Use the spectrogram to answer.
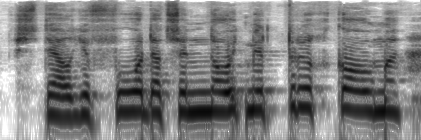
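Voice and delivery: high, plaintive little cat voice near tears; frightened kitten wailing to itself; crying kitten. A narrator's reading. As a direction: whimper it like a lost kitten. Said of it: "huilde hij".

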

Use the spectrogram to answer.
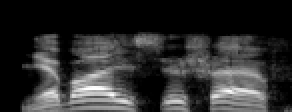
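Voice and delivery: high, loud reassuring call; cheerful shout. A narrator's reading. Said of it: "крикнул ему Люка". (бодрый выкрик)

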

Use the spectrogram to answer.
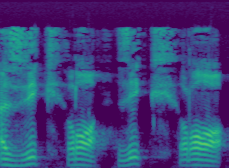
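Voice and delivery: الذكرى broken by a puff of air after k; breath on the kaf. Shown as a demonstration. Teacher isolates the kaf, slow and airy k. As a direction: softly stretch الذكرى, releasing the ك with breath. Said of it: "الكاف مهموسة".

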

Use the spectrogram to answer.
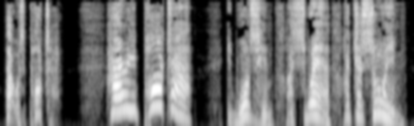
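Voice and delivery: high, loud excited gasps; excited students. Acted. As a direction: blurt it out thrilled. Students excitedly spotting Harry.

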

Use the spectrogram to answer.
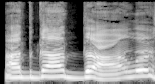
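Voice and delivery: high, drawn-out exclamation of delight; delighted cry. A narrator's reading. Lady guesses the prince's secret, delighted cry. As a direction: cry out in delight, stretching the word. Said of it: "с восторгом вскричала Фелисата Михайловна".

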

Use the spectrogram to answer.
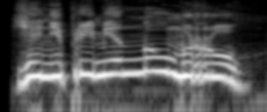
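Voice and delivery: high, loud melodramatic declaration; overwrought. A narrator's reading. Young man blocks the doctor's way, overwrought. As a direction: proclaim your doom, loud and high.

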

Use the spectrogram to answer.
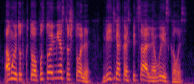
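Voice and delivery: high, loud scornful complaint; indignant retort. A narrator's reading. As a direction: fling back an offended, mocking protest. Queue member retorts sarcastically.

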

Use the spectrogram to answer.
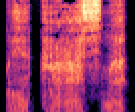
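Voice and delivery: slow, very low, hushed hiss. A narrator's reading. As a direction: draw it out under your breath. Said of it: "прошипел Кайлей". (медленно и тихо прошипеть)

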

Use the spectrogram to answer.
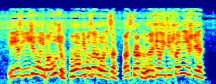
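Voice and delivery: put-on cheeky boy calling back; taunting. A narrator's reading. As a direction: tease them with a mock threat. Boy shouts threats while leaving.

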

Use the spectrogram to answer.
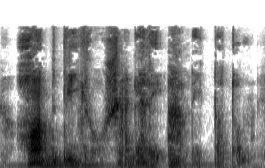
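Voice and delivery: harsh, voiceless hiss; seething, whispery menace; hissed threat. A narrator's reading.

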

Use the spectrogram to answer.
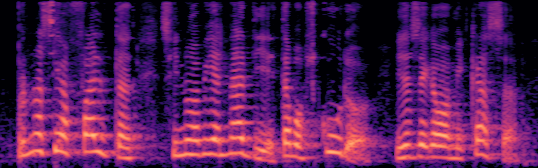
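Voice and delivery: high-pitched mock excuse; protesting driver. Lady excusing herself at traffic school, mock protesting. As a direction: imitate a driver insisting it was harmless. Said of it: "Una dama, recuerdo que decía".

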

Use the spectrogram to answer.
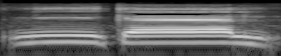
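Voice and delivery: ميكال drawn out very slowly, mi-kal with no hamza; ميكال stretched, no hamza. Shown as a demonstration. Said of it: "من غير همز".

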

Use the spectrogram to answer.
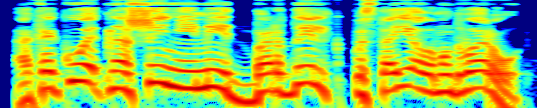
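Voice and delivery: high, baffled question; puzzled. A narrator's reading. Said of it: "недоумённо спросил Ходокири".

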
